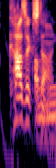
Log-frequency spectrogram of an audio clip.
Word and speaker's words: Kazakhstan: know he's living in I'm not sure how you say it kazakistan Kazakhstan yeah there you go yeah he's living there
